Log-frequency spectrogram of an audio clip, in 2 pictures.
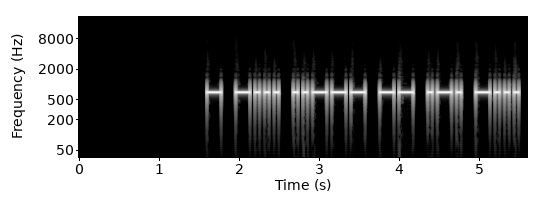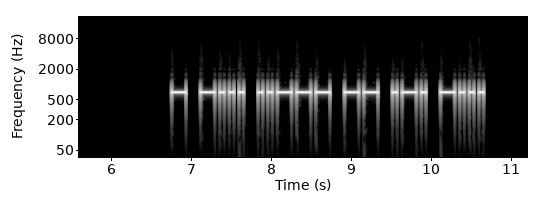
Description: Morse code, heard as a keyed tone, about 20 wpm, 700 Hz. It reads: TB2MRB TB2MRB
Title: DXCC-100 Call Signs - 6 Characters - Repeated 2x - 20wpm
